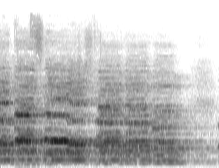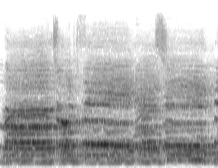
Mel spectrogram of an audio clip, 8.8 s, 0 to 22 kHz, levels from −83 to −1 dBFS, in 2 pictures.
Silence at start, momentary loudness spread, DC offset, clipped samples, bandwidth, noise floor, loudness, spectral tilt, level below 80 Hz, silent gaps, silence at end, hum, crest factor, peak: 0 s; 12 LU; under 0.1%; under 0.1%; 15 kHz; -49 dBFS; -23 LUFS; -4.5 dB/octave; -82 dBFS; none; 0 s; none; 18 dB; -6 dBFS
